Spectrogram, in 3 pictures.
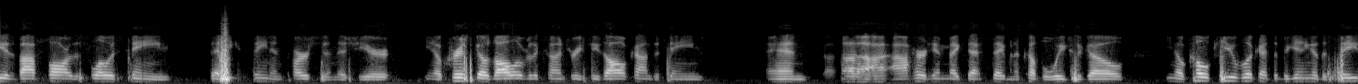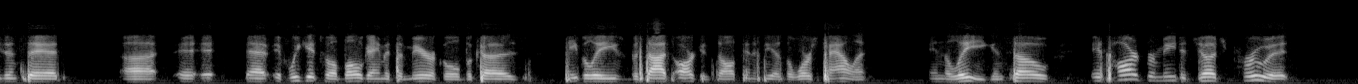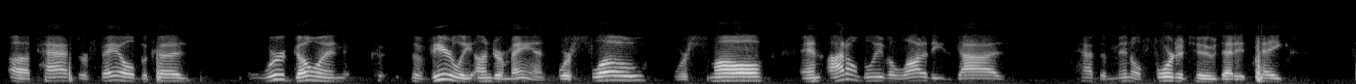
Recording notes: take phone calls on the show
